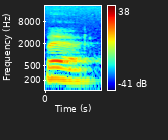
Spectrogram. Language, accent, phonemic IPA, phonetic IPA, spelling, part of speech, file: Armenian, Eastern Armenian, /ber/, [ber], բեռ, noun, Hy-բեռ.ogg
- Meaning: 1. burden; load; freight; cargo, lading 2. burden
